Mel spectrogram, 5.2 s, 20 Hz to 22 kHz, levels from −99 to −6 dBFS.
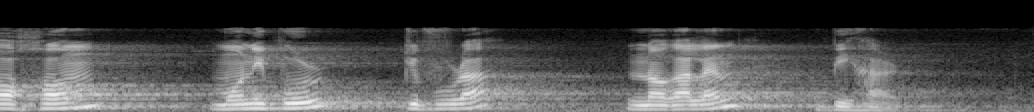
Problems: echo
